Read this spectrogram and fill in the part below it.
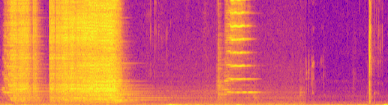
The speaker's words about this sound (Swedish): Och jo, det var jag som har spelat in mitt eget elskåp. Jag har ett elskåp i min lägenhet och eh, när man öppnar det så knarrar det en hel del. Eh, jag vet inte om det ska låta så, men det är så det fungerar.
